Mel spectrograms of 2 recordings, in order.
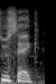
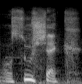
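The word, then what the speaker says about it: Souček: joining on loan thomas susek uh from uh sushek as he's pronounced rather from slavia praga on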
